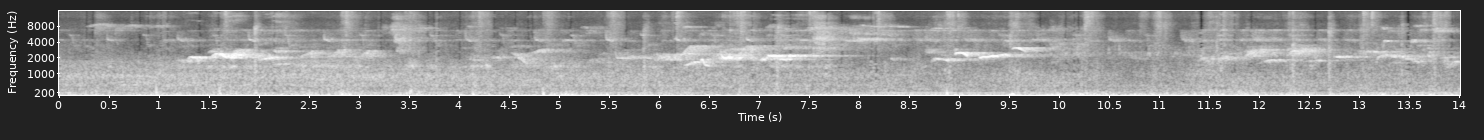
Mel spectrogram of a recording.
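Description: Songbirds singing in a leafy forest, several short warbling phrases over a steady low rumble, with footsteps on a dirt path and two dull thumps, about four and nine and a half seconds in.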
